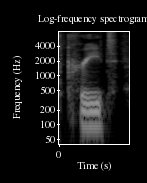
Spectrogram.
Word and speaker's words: Crete: Oh, I can never pronounce Shania? this. Crete. It's Crete.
